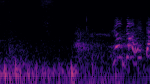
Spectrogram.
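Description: Rough street commotion, then from about a second in a quick run of short, high-pitched yelps.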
